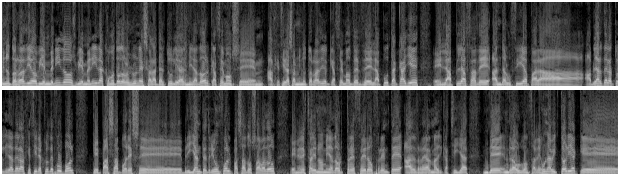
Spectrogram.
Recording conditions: busy venue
